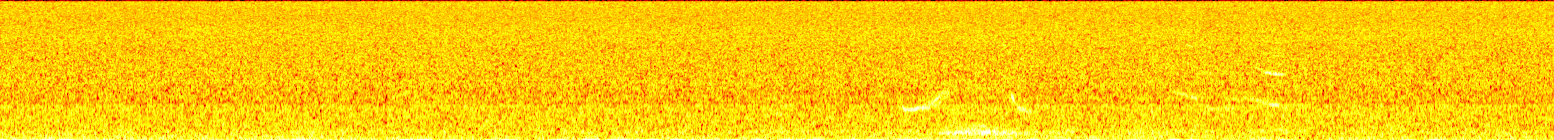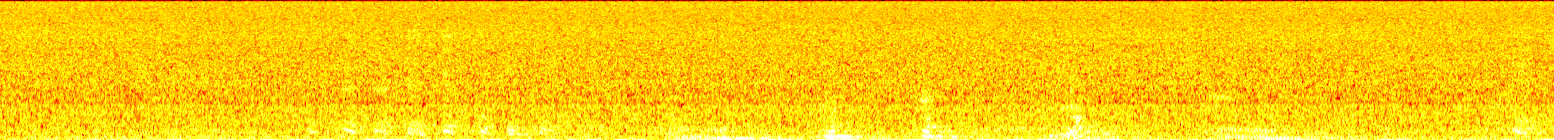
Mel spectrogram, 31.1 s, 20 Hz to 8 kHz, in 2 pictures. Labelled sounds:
9.2	9.6	humpback whale, 0.80 to 1.1 kHz
11.7	12.9	humpback whale, 0.80 to 1.8 kHz
27.6	27.9	humpback whale, 0.80 to 1.0 kHz

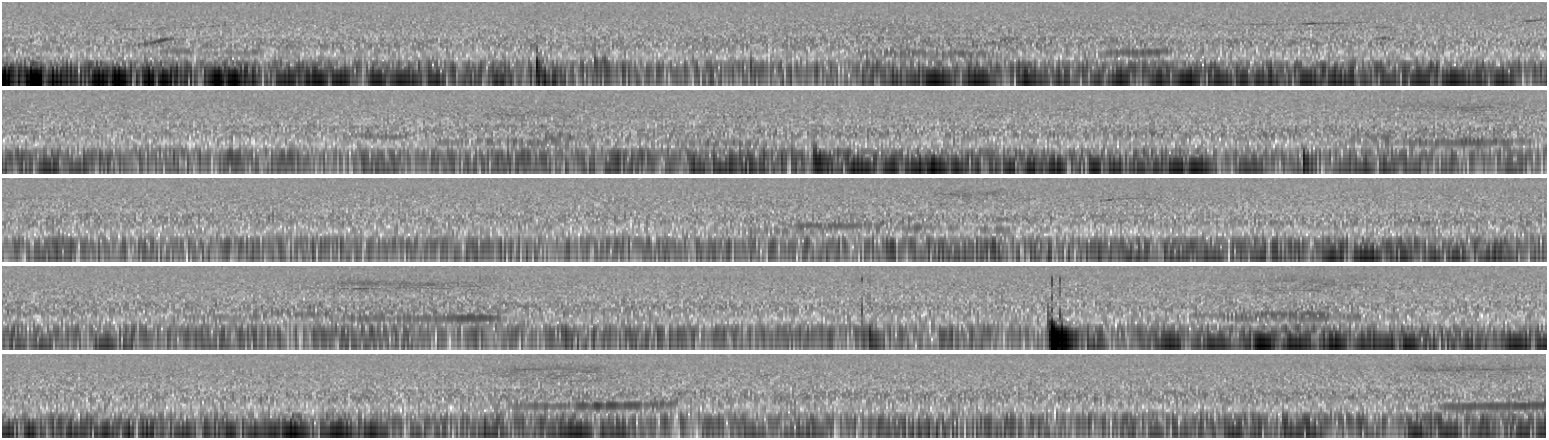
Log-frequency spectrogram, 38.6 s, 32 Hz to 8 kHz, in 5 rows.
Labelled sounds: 0.6	0.9	humpback whale, 1.3 to 1.4 kHz
6.5	6.8	humpback whale, 1.8 to 2.0 kHz
14.9	15.2	humpback whale, 2.4 to 2.6 kHz
24.8	25.2	humpback whale, 2.5 to 2.8 kHz
29.4	29.7	humpback whale, 2.8 to 2.9 kHz
33.6	34.0	humpback whale, 3.1 to 3.2 kHz
38.0	38.5	humpback whale, 2.8 to 2.9 kHz

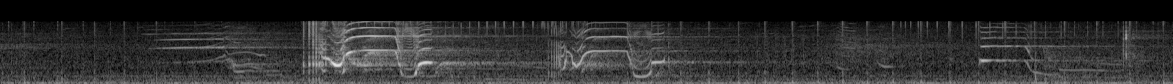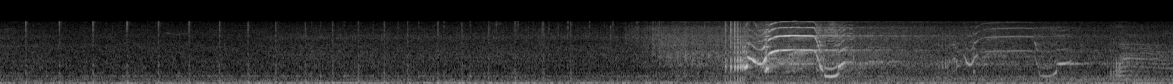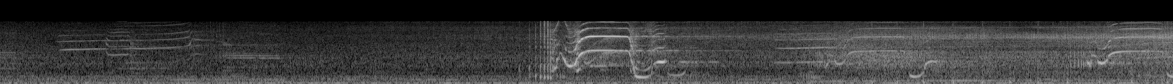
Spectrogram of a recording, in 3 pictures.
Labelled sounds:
1.5	2.3	killer whale, southern resident, 1.0 to 4.3 kHz
3.4	4.0	killer whale, southern resident, 1.4 to 8.0 kHz
5.7	6.3	killer whale, southern resident, 0.77 to 8.0 kHz
9.8	10.3	killer whale, southern resident, 1.1 to 2.3 kHz
10.6	11.0	killer whale, southern resident, 0.63 to 0.70 kHz
19.4	19.9	killer whale, southern resident, 3.6 to 8.0 kHz
21.5	22.0	killer whale, southern resident, 6.8 to 8.0 kHz
22.9	23.3	killer whale, southern resident, 1.2 to 1.3 kHz
24.0	25.4	killer whale, southern resident, 2.0 to 7.6 kHz
25.7	26.3	killer whale, southern resident, 1.4 to 1.5 kHz
29.1	29.8	killer whale, southern resident, 1.3 to 8.0 kHz
31.2	31.5	killer whale, southern resident, 4.1 to 4.2 kHz
31.9	32.4	killer whale, southern resident, 1.5 to 1.8 kHz
34.5	35.0	killer whale, southern resident, 1.4 to 3.7 kHz

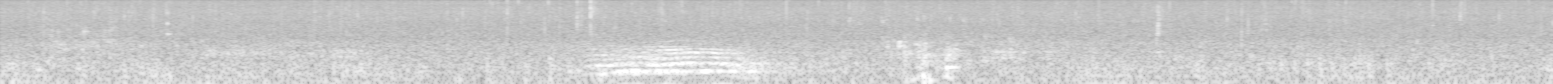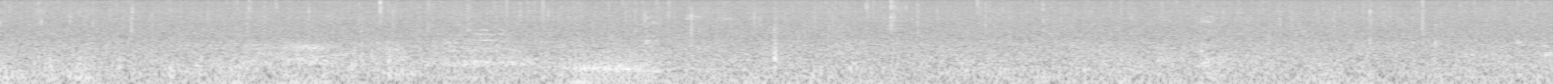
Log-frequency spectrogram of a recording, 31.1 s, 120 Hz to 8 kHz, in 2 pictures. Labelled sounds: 18.5	18.8	humpback whale, 0.78 to 0.84 kHz

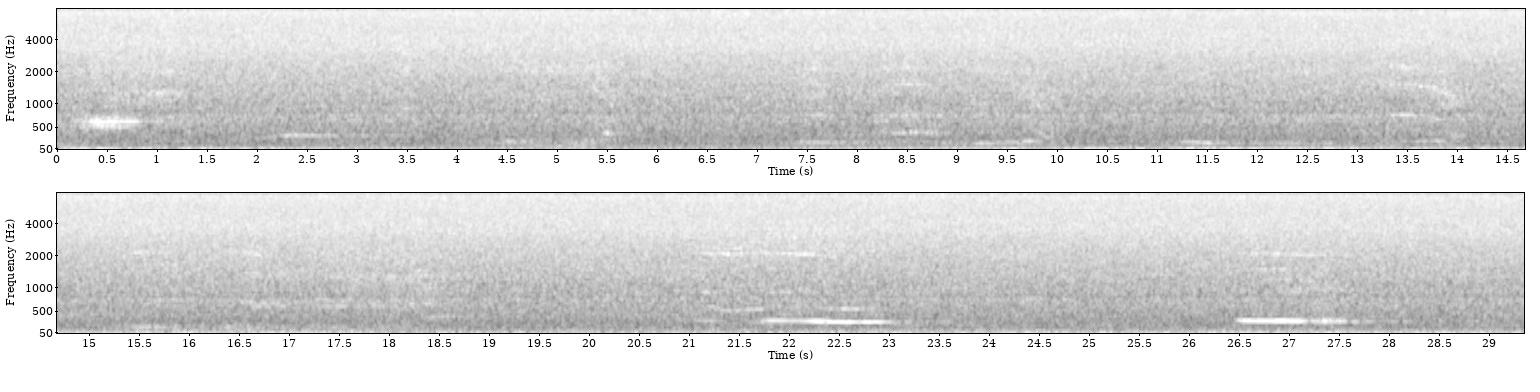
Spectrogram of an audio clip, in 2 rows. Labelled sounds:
13.6	14.0	humpback whale, 0.90 to 1.5 kHz
21.3	21.5	humpback whale, 2.0 to 2.1 kHz
27.0	27.3	humpback whale, 2.0 to 2.1 kHz

